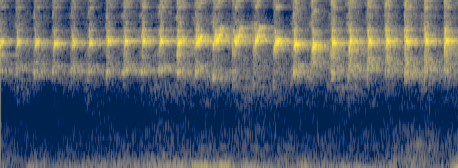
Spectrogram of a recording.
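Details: Pet lovebirds chirping: a fast, steady run of high, sharp chirps, about three to four per second and evenly spaced throughout, over a faint low hum.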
